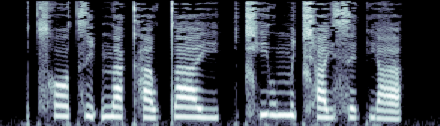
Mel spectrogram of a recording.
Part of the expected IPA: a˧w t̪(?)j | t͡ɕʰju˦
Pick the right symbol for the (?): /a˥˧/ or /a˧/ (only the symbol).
a˥˧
